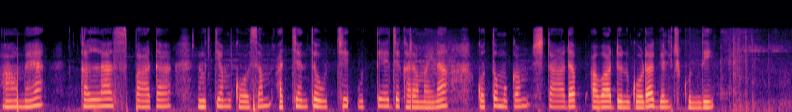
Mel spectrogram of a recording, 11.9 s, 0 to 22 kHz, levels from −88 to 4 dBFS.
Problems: background sounds at intervals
